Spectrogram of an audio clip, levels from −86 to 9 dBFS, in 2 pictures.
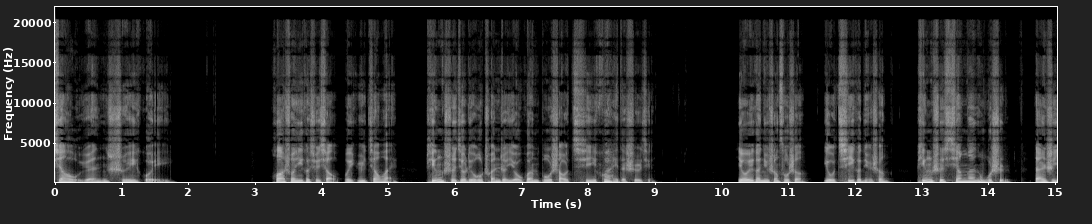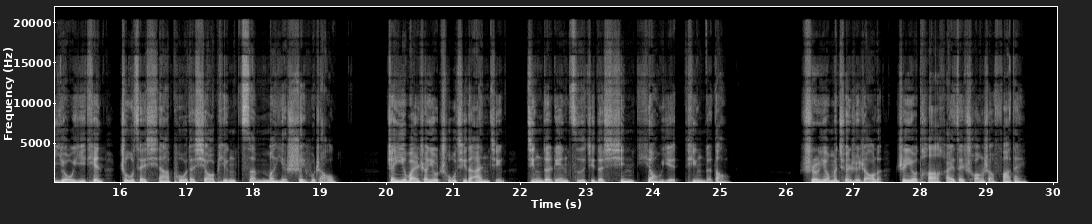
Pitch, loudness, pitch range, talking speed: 110 Hz, -21 LUFS, 95-140 Hz, 205 characters per minute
